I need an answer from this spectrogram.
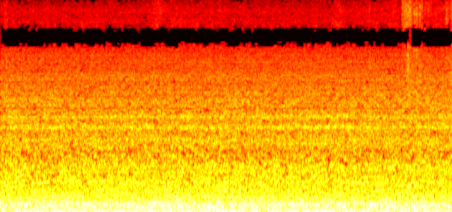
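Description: Car engine idling while the car stands still, a steady low rumble heard from inside the cabin.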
